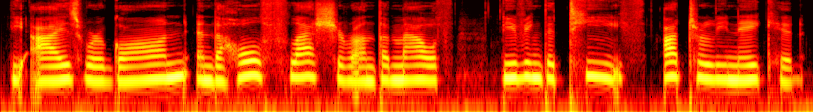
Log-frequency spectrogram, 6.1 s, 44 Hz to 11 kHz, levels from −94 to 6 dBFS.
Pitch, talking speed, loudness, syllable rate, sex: 225 Hz, 155 wpm, -18 LUFS, 4.3 syllables/s, female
